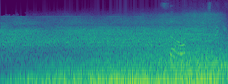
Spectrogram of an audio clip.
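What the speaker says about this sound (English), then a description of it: "So, we finally took off." Steady loud roar of an Emirates airliner's engines heard from inside the cabin during takeoff, the rumble building and staying strong throughout with no talk.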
